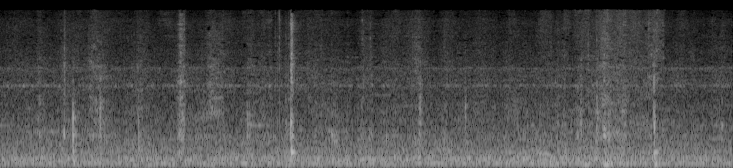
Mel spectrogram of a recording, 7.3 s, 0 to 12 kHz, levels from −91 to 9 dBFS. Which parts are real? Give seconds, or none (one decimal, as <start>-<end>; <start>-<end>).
0.0-7.3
